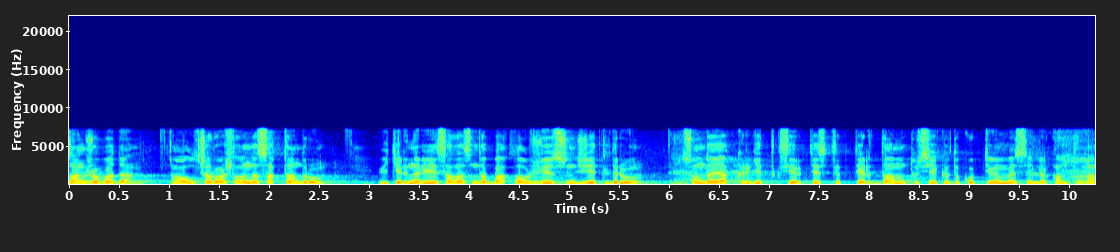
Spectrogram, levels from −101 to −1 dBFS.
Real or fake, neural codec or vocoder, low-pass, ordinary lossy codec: real; none; 7.2 kHz; none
